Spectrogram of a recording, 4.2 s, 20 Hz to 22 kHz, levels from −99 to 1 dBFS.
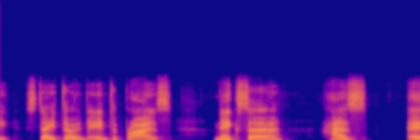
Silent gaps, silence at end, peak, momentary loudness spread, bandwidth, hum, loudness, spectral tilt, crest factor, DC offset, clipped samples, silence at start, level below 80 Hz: none; 0 s; -8 dBFS; 12 LU; 10.5 kHz; none; -27 LUFS; -2.5 dB/octave; 20 dB; under 0.1%; under 0.1%; 0 s; -72 dBFS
